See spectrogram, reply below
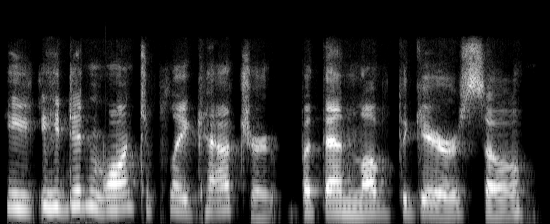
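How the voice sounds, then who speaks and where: A woman reading the part of a bereaved, nostalgic mother in a drama table read, halting and conversational but composed. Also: lowish voice, lively intonation. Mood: wistful.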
